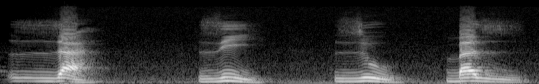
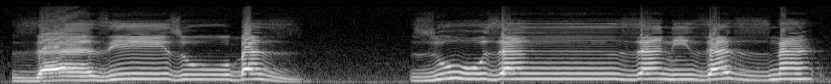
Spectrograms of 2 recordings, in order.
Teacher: Huruf za dikeluarkan dengan ujung lisan kita hampir di atas dua gigi seri bagian bawah. Diucapkan dengan mengalir suara tanpa diiringi dengan mengalirnya udara. Sifat lain pada huruf za ini, karakter khasnya dia mirip dengan suara dengungan tawon.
